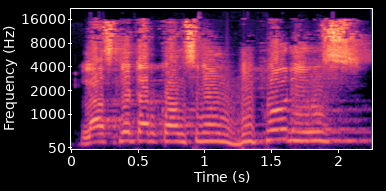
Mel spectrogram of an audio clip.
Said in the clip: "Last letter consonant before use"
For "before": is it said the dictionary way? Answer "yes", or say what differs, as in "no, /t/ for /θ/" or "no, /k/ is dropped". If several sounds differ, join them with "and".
no, /p/ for /f/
